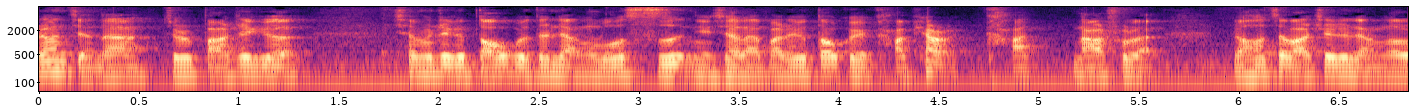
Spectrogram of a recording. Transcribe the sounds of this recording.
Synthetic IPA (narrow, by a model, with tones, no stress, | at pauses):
ʈ͡ʂʰɑ˥˧ŋt͡ɕjɛ˨˩nt̪a˥n˧t͡ɕjo˥˧ʊʂɻ̩˥˩pa˨˩ʈ͡ʂɤ˥˩ɡə˩ | ɕa˥˧mɛ˥ʈ͡ʂɤ˥˩ɡə˩t̪ɑ˧˥ʊkwe˨˩ɪd̪ə˦˥ljɑ˨˩ŋɡə˦lwɔ˧˥sɹ̩˥ni˧˩ŋɕ̬ja˥˩la˧˥ɪpa˨˩ʈ͡ʂɤ˥˩ɡə˩˧˥kʰwe˧˥ɪkʰa˨˩pʰjɑ˥˩kʰa˨˩ | na˧˥ʈ͡ʂʰu˥la˧ɪ | ɻa˧˥nxo˥˧ʊt͡sa˥˩ɪpa˨˩ʈ͡ʂɤ˥˩ɡə˩ljɑ˨˩ŋɡə˦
